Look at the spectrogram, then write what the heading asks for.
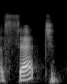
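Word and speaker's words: sept: it's spelled cept what the pee but it's pronounced set nopee in fact um 88 wait um I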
